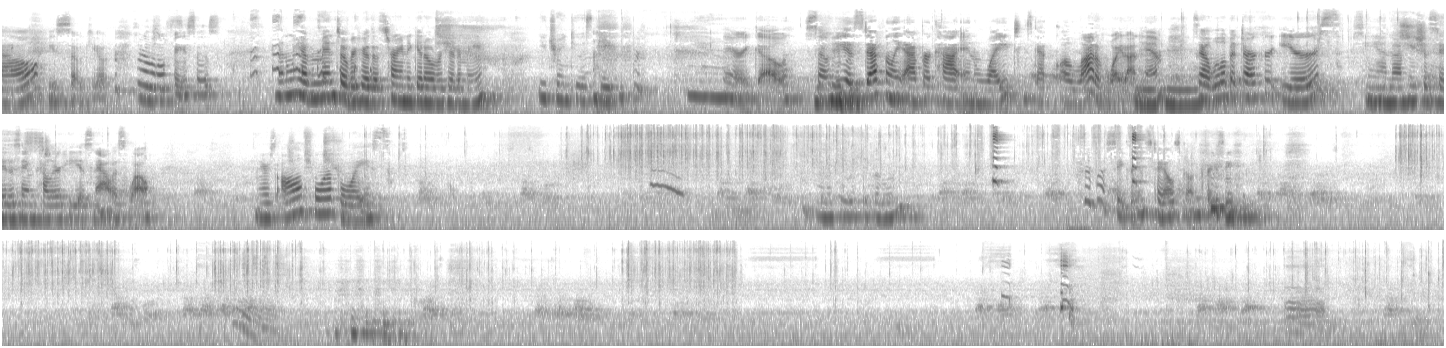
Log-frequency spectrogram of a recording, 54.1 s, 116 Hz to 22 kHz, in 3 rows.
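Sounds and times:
puppy whimpering: 0:03.0 - 0:04.4, 0:25.9 - 0:27.0, 0:38.8 - 0:39.6, 0:48.2 - 0:50.5, 0:52.0 - 0:52.8
rustling: 0:21.6 - 0:32.8, 0:33.6 - 0:54.0
puppies scrabbling on a pad: 0:22.0 - 0:32.4.

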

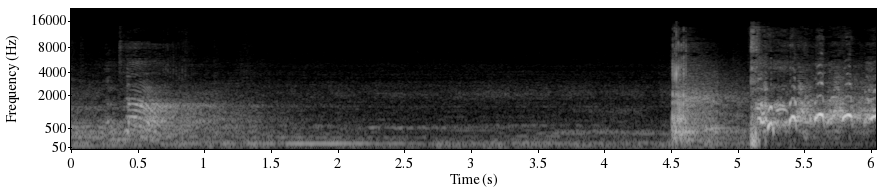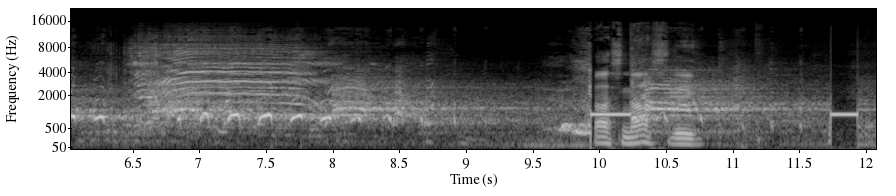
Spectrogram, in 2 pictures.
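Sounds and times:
loud fart: 0:04.5 - 0:05.3.

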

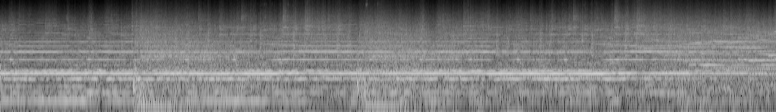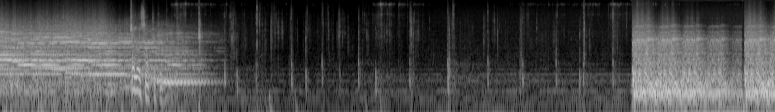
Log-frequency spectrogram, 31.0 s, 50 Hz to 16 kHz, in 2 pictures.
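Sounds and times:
dramatic orchestral score: 0:00.0 - 0:20.0.

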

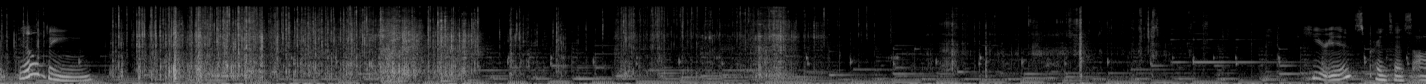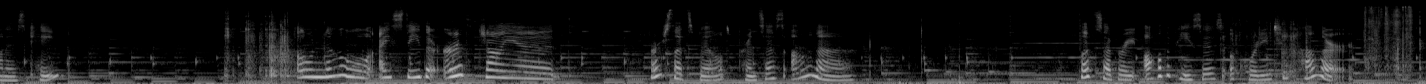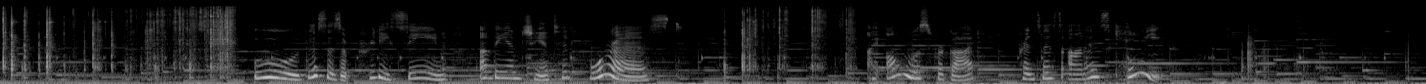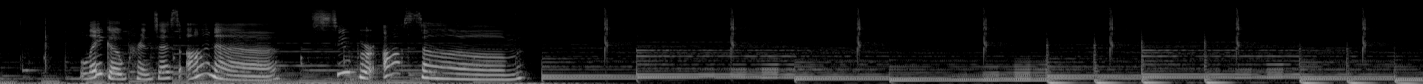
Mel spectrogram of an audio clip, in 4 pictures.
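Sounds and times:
plastic bag crinkling: 0:00.0 - 0:12.4, 0:26.4 - 0:31.0, 0:35.7 - 0:37.2
background music with steady beat: 0:00.0 - 0:47.3, 0:48.1 - 0:57.0
plastic pieces clicking and clattering: 0:01.1 - 0:08.8, 0:16.5 - 0:17.2, 0:27.9 - 0:30.9
background music with bass: 0:48.2 - 0:57.0.

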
